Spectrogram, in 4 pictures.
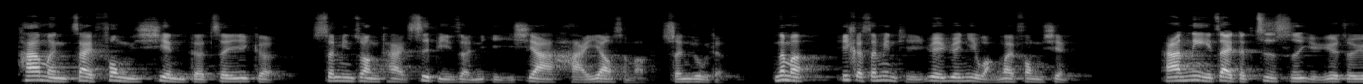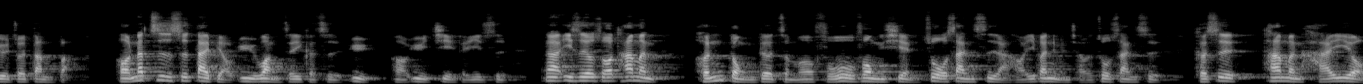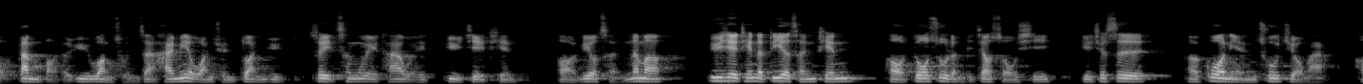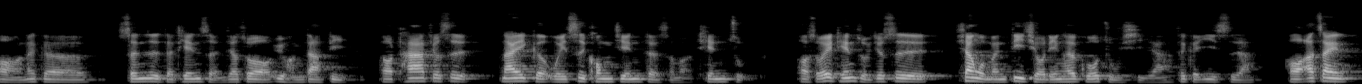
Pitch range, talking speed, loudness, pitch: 120-155 Hz, 235 characters per minute, -24 LUFS, 135 Hz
